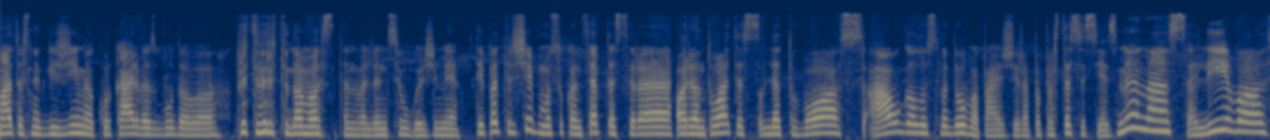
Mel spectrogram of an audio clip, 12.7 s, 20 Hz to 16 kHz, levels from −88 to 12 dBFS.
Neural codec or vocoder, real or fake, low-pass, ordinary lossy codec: vocoder, 24 kHz, 100 mel bands, Vocos; fake; 10.8 kHz; AAC, 64 kbps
